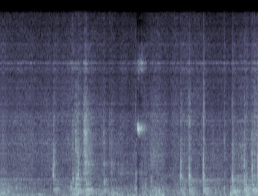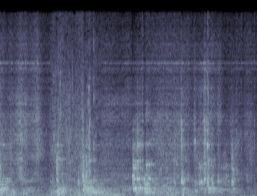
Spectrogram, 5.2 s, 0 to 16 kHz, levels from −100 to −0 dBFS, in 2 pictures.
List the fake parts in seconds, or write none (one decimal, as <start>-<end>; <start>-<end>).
0.0-3.1; 3.6-5.2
